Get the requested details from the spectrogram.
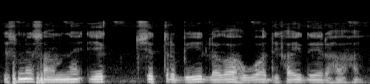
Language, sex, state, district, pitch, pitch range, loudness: Hindi, male, Uttar Pradesh, Lalitpur, 115 Hz, 105-120 Hz, -16 LUFS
